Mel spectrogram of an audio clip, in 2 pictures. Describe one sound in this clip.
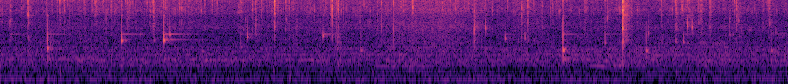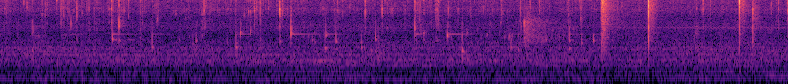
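A campfire crackles and pops nearby.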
